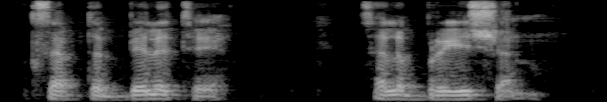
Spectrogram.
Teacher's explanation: accept here has a secondary stress and we have ability here has the loudest stress or the strongest stress.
